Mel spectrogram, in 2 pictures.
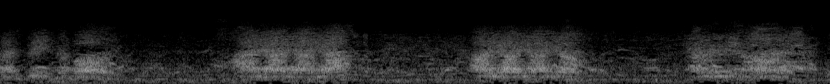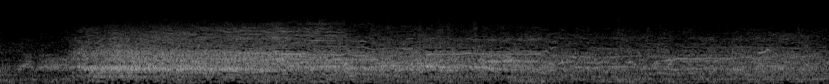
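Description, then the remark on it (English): A football team celebrates a win after the game, chanting together in four loud rhythmic bursts before breaking into a long, sustained roar of cheering and shouting voices. “Well, we'll keep the mic up. Let's hear it.”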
